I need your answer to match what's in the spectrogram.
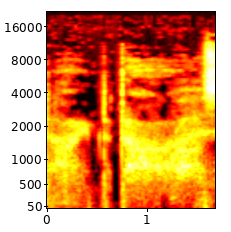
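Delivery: barely voiced, hushed, menacing whisper. Quoting the bald guy's movie line as it should be said: imitating a whispered threat. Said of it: "He's gotta whisper it".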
